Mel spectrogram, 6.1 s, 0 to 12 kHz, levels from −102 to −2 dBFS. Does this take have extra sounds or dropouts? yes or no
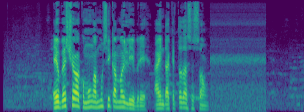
no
